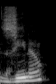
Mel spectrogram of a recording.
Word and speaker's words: Xeno: Am I saying it right, Xeno? Yeah, that is that's the correct name. Cool. So the floor is yours, man. Give us a little introduction and then how you became part of Xeno.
